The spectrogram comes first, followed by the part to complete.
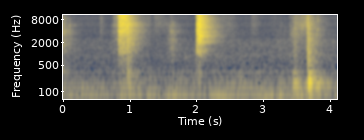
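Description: Bugaboo Cameleon3 stroller's adjustable handlebar being moved and clicking into its height settings: three sharp plastic-and-metal clicks, the last with a dull knock.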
